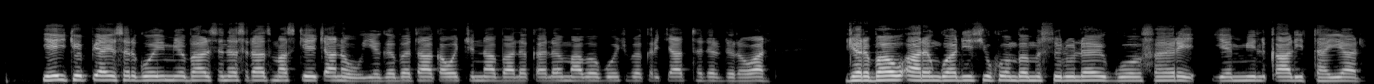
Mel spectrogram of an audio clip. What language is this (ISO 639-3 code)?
amh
